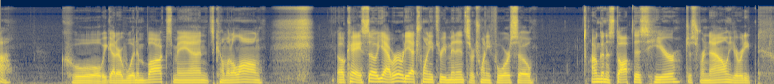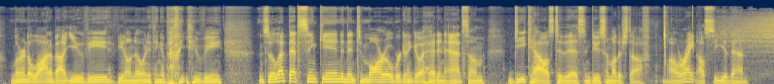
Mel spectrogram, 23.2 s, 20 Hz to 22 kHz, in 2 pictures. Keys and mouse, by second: 0.4 middle click, 2.3-3.9 middle drag, 3.9-5.3 drag.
